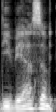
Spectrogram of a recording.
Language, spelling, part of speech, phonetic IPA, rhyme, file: German, diverse, adjective, [diˈvɛʁzə], -ɛʁzə, De-diverse.ogg
- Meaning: inflection of divers: 1. strong/mixed nominative/accusative feminine singular 2. strong nominative/accusative plural 3. weak nominative all-gender singular 4. weak accusative feminine/neuter singular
